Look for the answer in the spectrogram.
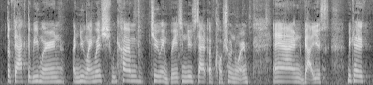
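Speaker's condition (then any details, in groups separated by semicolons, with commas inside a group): Deafness; uses American Sign Language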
